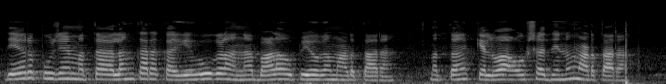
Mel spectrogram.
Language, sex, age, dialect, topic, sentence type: Kannada, female, 31-35, Dharwad Kannada, agriculture, statement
